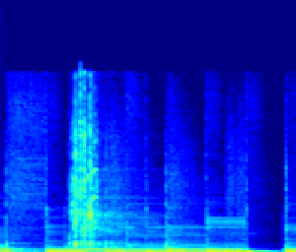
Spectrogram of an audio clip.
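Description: Background music that drops out briefly, then a camera-shutter sound effect about half a second in as the music comes back.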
